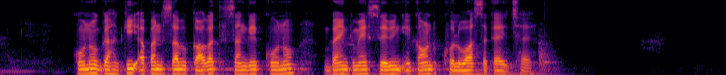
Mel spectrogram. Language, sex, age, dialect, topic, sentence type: Maithili, male, 18-24, Bajjika, banking, statement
